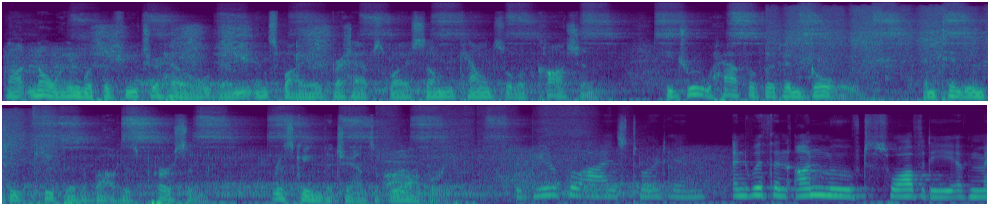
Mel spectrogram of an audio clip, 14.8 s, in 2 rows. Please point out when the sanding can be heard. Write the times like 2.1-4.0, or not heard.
0.7-2.6, 5.7-7.9, 10.2-12.1.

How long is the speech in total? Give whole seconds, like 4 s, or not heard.
15 s.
